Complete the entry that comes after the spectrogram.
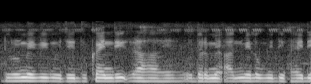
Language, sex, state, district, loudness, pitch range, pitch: Hindi, male, Arunachal Pradesh, Lower Dibang Valley, -14 LUFS, 145-155 Hz, 150 Hz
